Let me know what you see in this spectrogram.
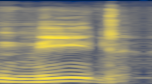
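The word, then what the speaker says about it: knead: गूंथने के लिए आज से बोलेंगे नीड। नीड बोलेंगे, है ना? के साइलेंट यहां पर, नीड, नीडिंग करना।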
